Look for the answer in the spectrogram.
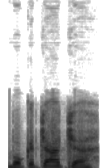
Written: Boca Chacha

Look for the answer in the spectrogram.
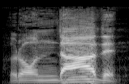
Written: Rondade

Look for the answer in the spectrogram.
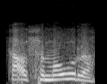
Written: Calca Moura

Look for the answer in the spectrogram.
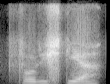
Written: Floristia

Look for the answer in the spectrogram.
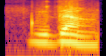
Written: Gudam

